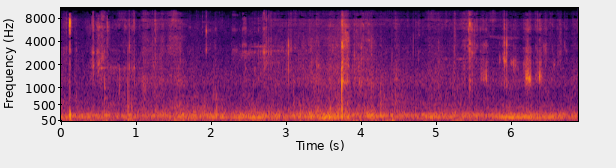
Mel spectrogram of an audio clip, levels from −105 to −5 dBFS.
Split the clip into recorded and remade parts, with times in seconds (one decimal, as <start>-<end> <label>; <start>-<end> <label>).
0.0-0.7 recorded; 0.7-1.7 remade; 1.7-2.8 recorded; 2.8-6.9 remade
